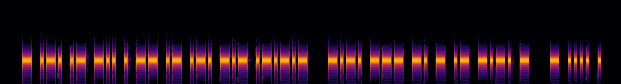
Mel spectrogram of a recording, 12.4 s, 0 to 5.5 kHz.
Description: Morse code, heard as a keyed tone, about 20 wpm, 600 Hz. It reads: TRADEMARK. CONTACT THE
